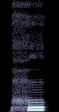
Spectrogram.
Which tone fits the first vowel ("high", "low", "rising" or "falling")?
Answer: high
